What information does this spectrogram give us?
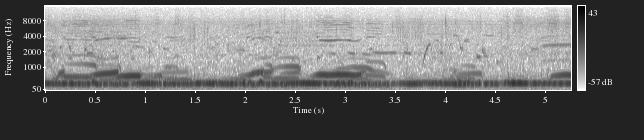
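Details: Morning courtship on a Washington County, Kansas lek where Greater Prairie Chickens boom to establish breeding territory: a sustained low hum with looping, wavering whoops and hooting calls layered over it from several birds.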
